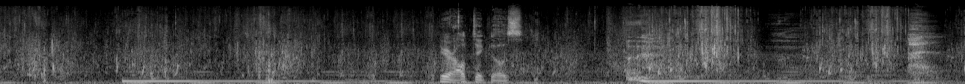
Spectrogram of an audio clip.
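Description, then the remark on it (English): Water sloshes and splashes with steady movement as a person wades through it toward a waiting plane, holding a coin master and duffel bag above the surface, over a low pulsing engine hum; a person speaks briefly partway through. “I do my best to hold the coin master and duffel bag up above the water's surface.”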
